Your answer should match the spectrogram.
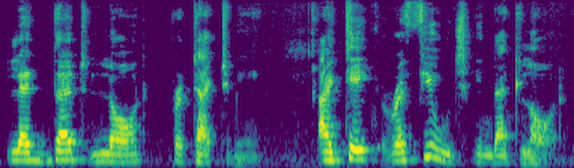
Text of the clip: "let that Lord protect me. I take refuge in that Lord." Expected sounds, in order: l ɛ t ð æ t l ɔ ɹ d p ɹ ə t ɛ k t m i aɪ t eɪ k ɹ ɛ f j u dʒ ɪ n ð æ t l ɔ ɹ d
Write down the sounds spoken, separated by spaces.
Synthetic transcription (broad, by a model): l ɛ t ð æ t l ɔ d p ɹ ə t ɛ k t m i aɪ t eɪ k ɹ ɛ f j u dʒ ɪ n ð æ t l ɔ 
